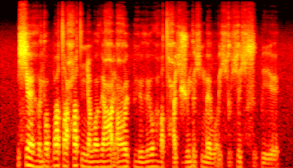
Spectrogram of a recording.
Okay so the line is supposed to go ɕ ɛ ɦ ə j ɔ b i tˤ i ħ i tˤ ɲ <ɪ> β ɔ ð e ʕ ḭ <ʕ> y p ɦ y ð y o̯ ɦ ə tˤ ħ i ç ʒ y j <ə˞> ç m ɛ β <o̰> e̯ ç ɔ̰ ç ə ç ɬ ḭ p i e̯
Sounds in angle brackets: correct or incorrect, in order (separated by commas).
correct, correct, incorrect, incorrect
